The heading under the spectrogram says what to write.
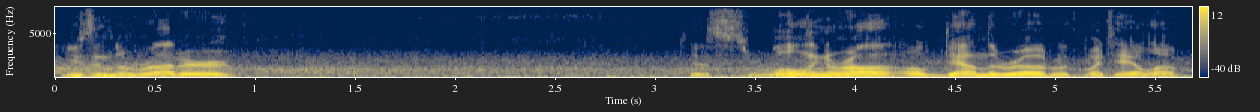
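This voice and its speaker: A man's voice: mid-range voice, normal speed. Man chatting casually through windy outdoor noise. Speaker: radio-control plane vlogger. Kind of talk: casual live commentary while flying a model plane. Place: outdoors by a road in wind. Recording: noisy windy outdoor recording with vehicle sound. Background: wind and outdoor motor noise.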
